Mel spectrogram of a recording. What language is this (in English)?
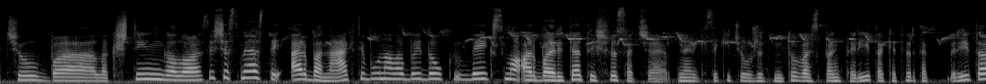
Lithuanian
